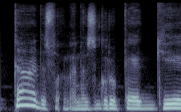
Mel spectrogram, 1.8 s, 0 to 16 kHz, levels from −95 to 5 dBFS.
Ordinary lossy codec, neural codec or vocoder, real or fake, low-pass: AAC, 96 kbps; codec, 32 kHz, 1.9 kbps, SNAC; fake; 14.4 kHz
